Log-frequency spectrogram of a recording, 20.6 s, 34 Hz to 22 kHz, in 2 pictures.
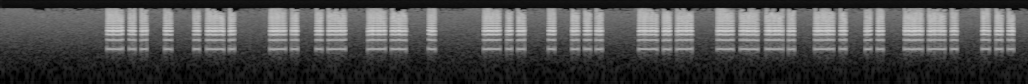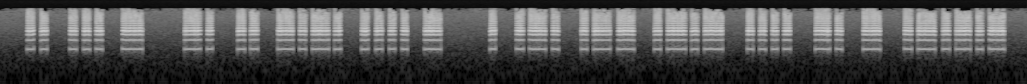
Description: Morse code (with German letters), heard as a buzzer, hand-sent with a straight key, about 19 wpm. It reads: DER NAME DES KÖNIGS IST NICHT ERWÄHNT.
